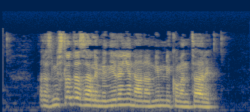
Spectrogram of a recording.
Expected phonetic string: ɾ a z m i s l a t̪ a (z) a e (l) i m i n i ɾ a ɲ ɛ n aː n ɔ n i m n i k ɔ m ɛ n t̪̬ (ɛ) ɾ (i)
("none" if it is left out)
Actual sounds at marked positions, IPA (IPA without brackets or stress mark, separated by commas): z, l, a, i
